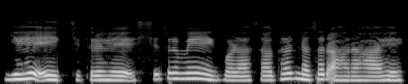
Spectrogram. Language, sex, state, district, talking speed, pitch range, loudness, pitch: Hindi, female, Madhya Pradesh, Bhopal, 220 wpm, 195-235 Hz, -15 LUFS, 205 Hz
